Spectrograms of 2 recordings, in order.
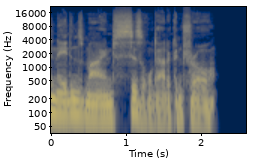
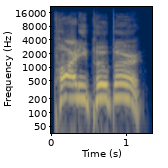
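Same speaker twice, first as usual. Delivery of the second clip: high, slow teasing jab; Teddy mocking the cautious girlfriend; mocking rebuke; 5 dB louder, slower than usual. A narrator's reading. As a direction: sneer at the killjoy. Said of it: "rebuked Teddy".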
